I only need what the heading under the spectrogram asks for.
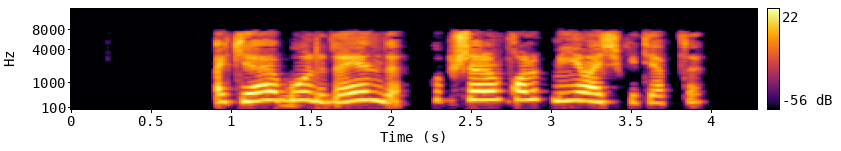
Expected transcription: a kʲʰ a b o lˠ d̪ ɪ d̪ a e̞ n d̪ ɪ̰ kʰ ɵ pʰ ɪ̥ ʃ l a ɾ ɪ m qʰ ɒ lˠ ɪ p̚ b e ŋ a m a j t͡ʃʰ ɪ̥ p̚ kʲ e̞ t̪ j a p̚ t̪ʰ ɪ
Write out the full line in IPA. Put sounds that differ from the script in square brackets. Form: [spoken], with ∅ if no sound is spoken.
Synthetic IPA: a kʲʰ a b o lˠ d̪ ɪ d̪ a e̞ n d̪ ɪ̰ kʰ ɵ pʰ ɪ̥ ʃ l a ɾ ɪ m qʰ ɒ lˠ ɪ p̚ [m] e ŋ a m a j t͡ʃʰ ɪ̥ p̚ kʲ e̞ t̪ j a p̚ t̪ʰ ɪ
